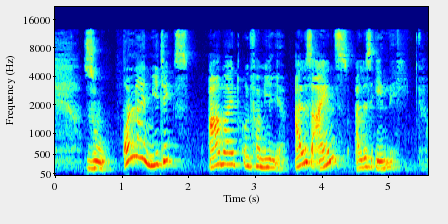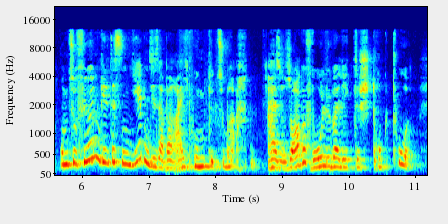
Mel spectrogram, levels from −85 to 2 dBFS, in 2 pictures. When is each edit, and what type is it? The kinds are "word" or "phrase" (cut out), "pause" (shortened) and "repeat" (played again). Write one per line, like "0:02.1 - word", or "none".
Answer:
0:00.9 - pause
0:03.5 - pause
0:04.5 - word
0:07.6 - word
0:08.7 - pause
0:09.4 - word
